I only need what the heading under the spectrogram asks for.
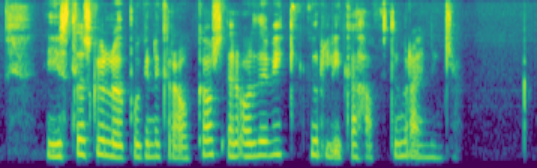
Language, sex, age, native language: Icelandic, female, 30-39, Icelandic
